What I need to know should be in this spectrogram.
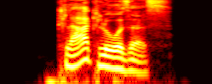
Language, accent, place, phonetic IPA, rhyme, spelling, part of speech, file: German, Germany, Berlin, [ˈklaːkloːzəs], -aːkloːzəs, klagloses, adjective, De-klagloses.ogg
- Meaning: strong/mixed nominative/accusative neuter singular of klaglos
